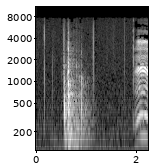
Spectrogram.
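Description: A door slams shut with a single heavy thud, preceded and followed by a few sharp latch clicks; a voice begins speaking right at the end.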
